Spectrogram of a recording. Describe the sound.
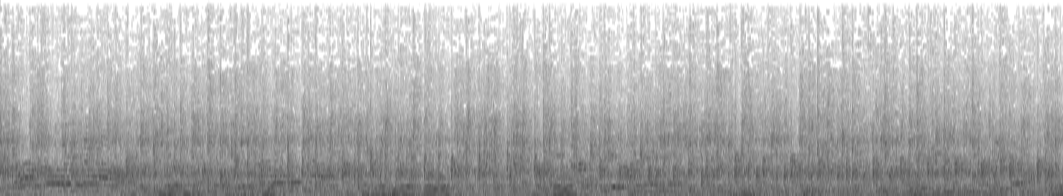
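Medical staff at Hospital La Plana in Villarreal applaud steadily as a coronavirus patient leaves the hospital after intensive care, and he applauds them back, a dense run of clapping that holds at the same level throughout, with voices calling out and talking over it.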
